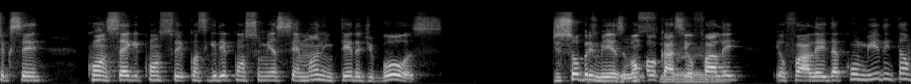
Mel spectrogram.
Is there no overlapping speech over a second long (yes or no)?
no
